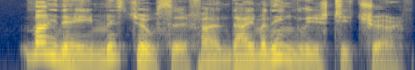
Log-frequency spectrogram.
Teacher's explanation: up down up down with every word or part of the phrase and as you come to an end bring your voice down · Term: intonation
